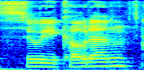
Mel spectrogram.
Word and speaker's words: Suikoden: I guess in Japanese you would pronounce it Suikoden.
